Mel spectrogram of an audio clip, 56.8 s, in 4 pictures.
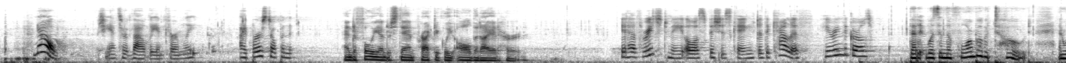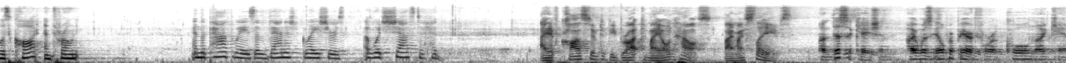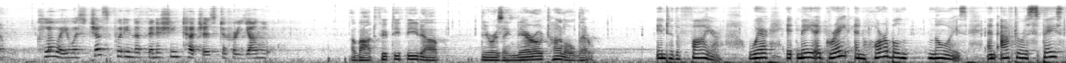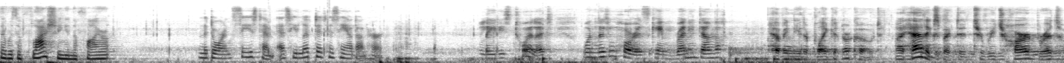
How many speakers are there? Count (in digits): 9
